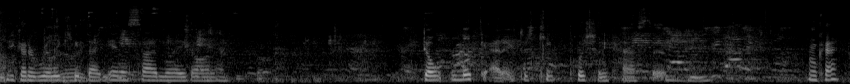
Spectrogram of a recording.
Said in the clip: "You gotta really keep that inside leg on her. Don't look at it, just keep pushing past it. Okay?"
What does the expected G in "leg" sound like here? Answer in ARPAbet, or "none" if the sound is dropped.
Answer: none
